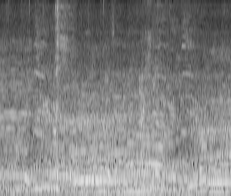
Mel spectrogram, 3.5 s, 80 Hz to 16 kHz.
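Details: Friesian and cross-breed bull calves at Aftabganj market in Dinajpur, 29 July: steady, drawn-out low moos with stacked harmonics, overlapping as several animals call amid busy market chatter and bargaining voices.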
